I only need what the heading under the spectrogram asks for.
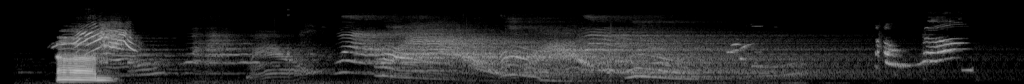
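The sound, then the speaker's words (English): A cat meows loudly: a sharp cry near the start, then a long, wavering, drawn-out yowl, and finally a shorter meow at the end. “Cat? Is that what we're getting from? Cat's out of the bag.”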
